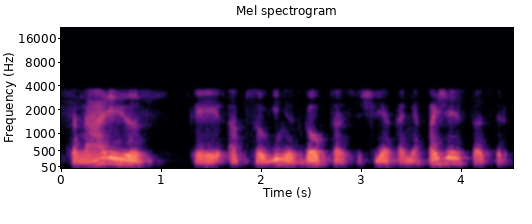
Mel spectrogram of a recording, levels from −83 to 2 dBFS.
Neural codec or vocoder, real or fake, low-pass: none; real; 3.6 kHz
